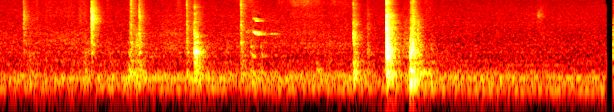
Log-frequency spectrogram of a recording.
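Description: An interior wooden door being pushed shut, with a few light knocks and clicks from someone moving about; the loudest are two clicks close together about four seconds in.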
